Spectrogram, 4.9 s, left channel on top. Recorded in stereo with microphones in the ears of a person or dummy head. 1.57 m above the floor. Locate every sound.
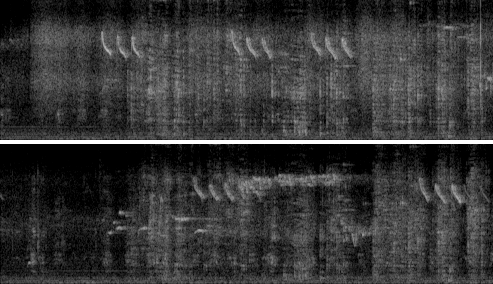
1.3 s keys jangling: 50° left (ahead or behind), 3 m; by 4.8 s 5° left (ahead or behind), 2.5 m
